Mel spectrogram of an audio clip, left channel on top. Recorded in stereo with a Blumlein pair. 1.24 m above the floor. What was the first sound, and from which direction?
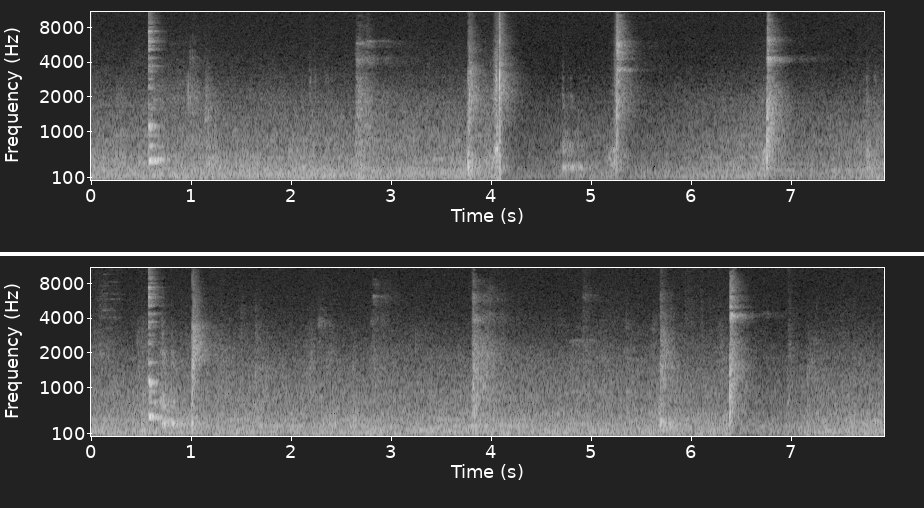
A bell, 5° left.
